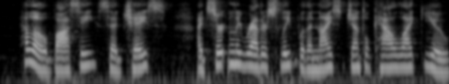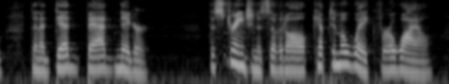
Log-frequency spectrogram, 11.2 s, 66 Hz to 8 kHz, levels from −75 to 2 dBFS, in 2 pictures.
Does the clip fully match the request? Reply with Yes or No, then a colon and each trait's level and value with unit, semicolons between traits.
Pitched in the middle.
Yes: medium, 160 Hz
